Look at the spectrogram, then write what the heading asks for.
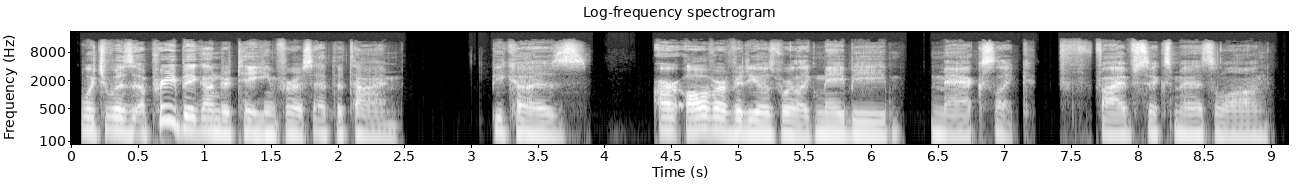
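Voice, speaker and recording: A man's voice: mid-range voice, unhurried, darkish tone, no echo. Young man rambling casually, dry mic. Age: young adult. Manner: rambling, lots of "like" fillers. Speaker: podcast guest. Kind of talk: casual chat.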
